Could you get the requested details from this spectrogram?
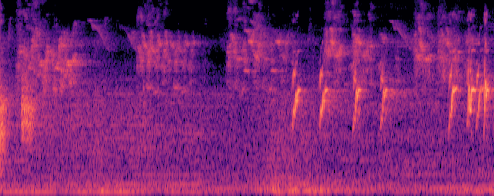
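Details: White-vented myna giving bird-keeper style lure song: a soft rasp at the start, then a short pause and a string of crisp, high, clipped notes repeated several times.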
